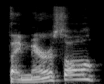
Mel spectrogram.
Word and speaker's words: thimerosal: It was under a brand name, like and my pronunciation is gonna be terrible. I think it was thimerosal.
